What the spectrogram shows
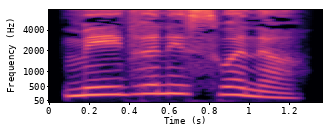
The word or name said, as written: ಮೇಘನಿಸ್ವನ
